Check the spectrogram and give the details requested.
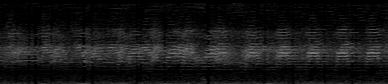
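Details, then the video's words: Cicada chorus in summer forest at Galsan Park, Mokdong, Yangcheon-gu, Seoul: dense high buzzing pulsing about two to three times a second, steady and overlapping, with faint footstep-like clicks beneath. "여름 자연의 소리. 매미울음소리."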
